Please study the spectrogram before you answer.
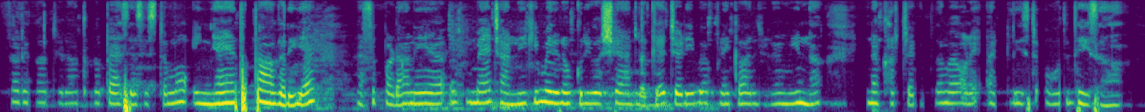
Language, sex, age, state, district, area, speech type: Dogri, female, 18-30, Jammu and Kashmir, Kathua, rural, spontaneous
